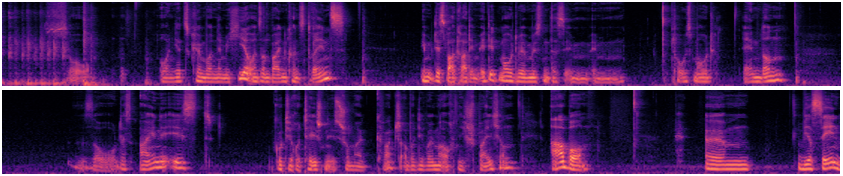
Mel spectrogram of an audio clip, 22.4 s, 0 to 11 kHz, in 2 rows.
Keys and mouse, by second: 0.1 Delete, 0.4 Delete, 0.6 Delete, 4.2 middle click, 6.0 Tab, 8.8-10.5 middle drag.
